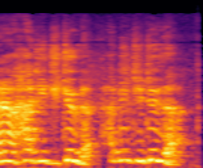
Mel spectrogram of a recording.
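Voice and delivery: high-pitched, incredulous questioning; mock amazement, pitched right up; confused client. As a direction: imitate a baffled client demanding an explanation. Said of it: "he was confused, going".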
